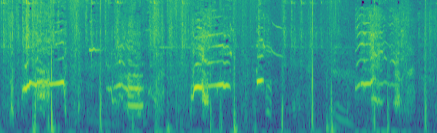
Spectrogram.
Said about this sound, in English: A small white dog sniffs the ground looking for food. The soldiers move towards the dog. They surround him and club him with their rifles.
